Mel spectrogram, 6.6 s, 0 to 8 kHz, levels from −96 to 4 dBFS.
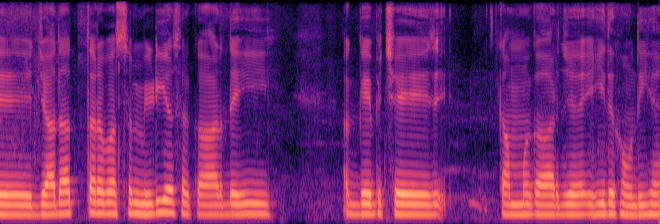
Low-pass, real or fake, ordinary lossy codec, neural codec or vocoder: none; real; none; none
